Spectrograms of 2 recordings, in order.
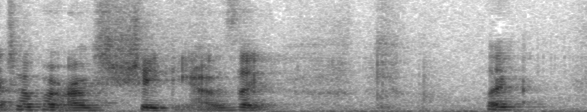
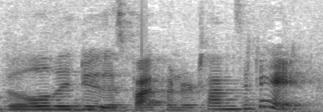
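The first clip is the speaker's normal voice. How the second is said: ordinary delivery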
